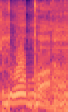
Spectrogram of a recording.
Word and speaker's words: Orpah: care much about but Oprah Winfrey is named after Orpah somehow the pronunciation and spelling issues got in the way when she was younger so Orpah becomes Oprah but this one's name is opa and naomi hears about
